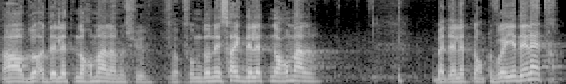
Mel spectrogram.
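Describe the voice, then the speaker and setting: A Belgian French comedian on stage, doing one side of a phone call, stammering and bemused. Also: male voice, on the high side, fairly quick, sharp tone, big-room sound. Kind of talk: stand-up phone sketch. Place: theater stage with audience.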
